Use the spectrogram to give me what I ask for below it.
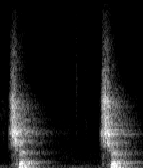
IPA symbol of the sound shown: tʃ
